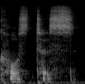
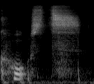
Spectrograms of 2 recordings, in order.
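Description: First: The t and s are said as separate sounds. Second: The t and s blend into one ts sound. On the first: The speaker calls it wrong. "我们不会念costs" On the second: The speaker calls it right. "因为ts 的音只要碰在一起，我们就会念成ts"

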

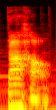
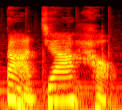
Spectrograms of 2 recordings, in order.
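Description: First: The syllables run together into a shortened form. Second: Each syllable is pronounced clearly and separately. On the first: This is how Taiwanese speakers say it. "台湾の人が喋るときは大好、大好とか、本当につながりやすい" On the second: This is the standard mainland pronunciation. "標準語の発音なんですけど"

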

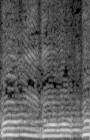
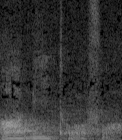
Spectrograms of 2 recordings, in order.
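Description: First: It is said with strained, effortful intensity. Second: It is said lightly and calmly, without tension.

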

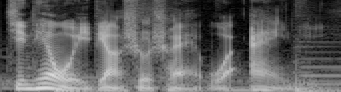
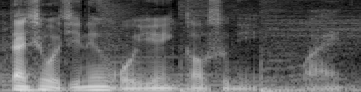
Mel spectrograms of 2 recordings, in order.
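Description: First: The words are articulated crisply and sharply. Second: The words are articulated softly and gently.

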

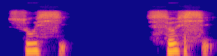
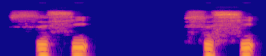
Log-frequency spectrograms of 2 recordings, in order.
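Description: First: The 'su' vowel is strongly rounded. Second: The 'su' vowel is relaxed and unrounded. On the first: The speaker calls it wrong. "可是这样很奇怪，对不对？不太像哦。" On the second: The speaker calls it right. "这样是不是比较像他们在讲话的感觉呢？"

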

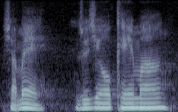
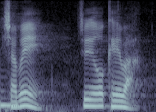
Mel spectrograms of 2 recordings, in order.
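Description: First: It sounds heavy and serious. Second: It sounds light and casual.

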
